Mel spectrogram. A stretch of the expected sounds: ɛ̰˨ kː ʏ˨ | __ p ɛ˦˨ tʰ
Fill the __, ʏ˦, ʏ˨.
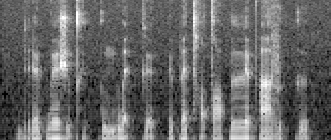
ʏ˨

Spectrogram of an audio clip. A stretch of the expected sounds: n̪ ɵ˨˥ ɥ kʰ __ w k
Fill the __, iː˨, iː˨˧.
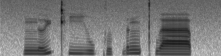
iː˨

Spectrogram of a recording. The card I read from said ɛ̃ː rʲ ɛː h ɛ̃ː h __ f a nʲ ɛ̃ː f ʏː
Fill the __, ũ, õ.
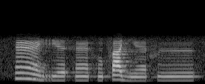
ũ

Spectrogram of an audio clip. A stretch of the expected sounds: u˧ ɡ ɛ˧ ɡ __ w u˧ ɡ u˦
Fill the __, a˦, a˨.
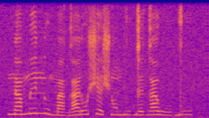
a˦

